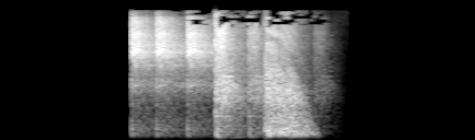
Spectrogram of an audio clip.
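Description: A sharp slashing hit sound strikes.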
